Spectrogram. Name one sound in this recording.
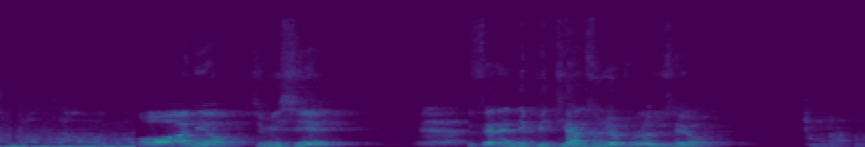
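A young man talks animatedly close to a microphone.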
